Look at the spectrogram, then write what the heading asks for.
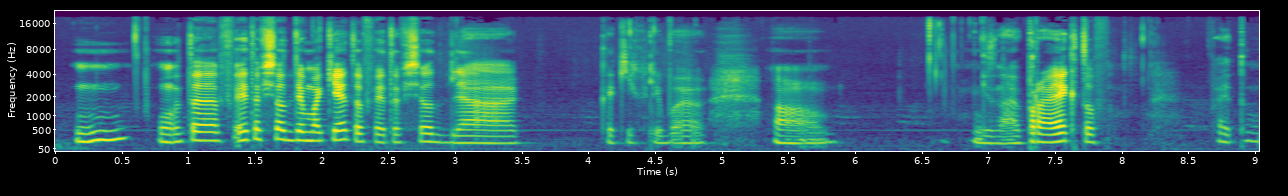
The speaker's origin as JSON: {"language": "Russian", "town": "Volgograd", "region": "Volgograd Oblast", "country": "Russia", "moved": "as an adult", "lives_now": "Rostov-on-Don, Russia", "said": "я не из Ростова, я из Волгограда приехала"}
